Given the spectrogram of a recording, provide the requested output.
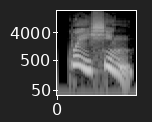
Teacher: This is pronounced with two falling tones.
